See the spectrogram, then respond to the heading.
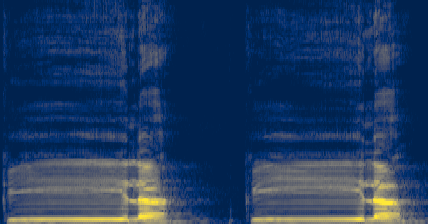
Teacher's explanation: یا زیر کی، لام زبر لا، کیلا کیلا، قاف مستعلیہ متحرک، یا ساکن سے پہلے زیر یا مدہ، کی ایک الف دو حرکات کے برابر کھینچ کر پڑھیں گے ، لام متحرک بغیر کھینچے بغیر جھٹکا دیے، کیلا کیلا، حا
